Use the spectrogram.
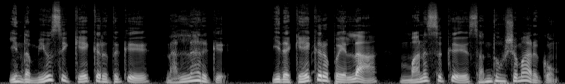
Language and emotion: Tamil, happy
